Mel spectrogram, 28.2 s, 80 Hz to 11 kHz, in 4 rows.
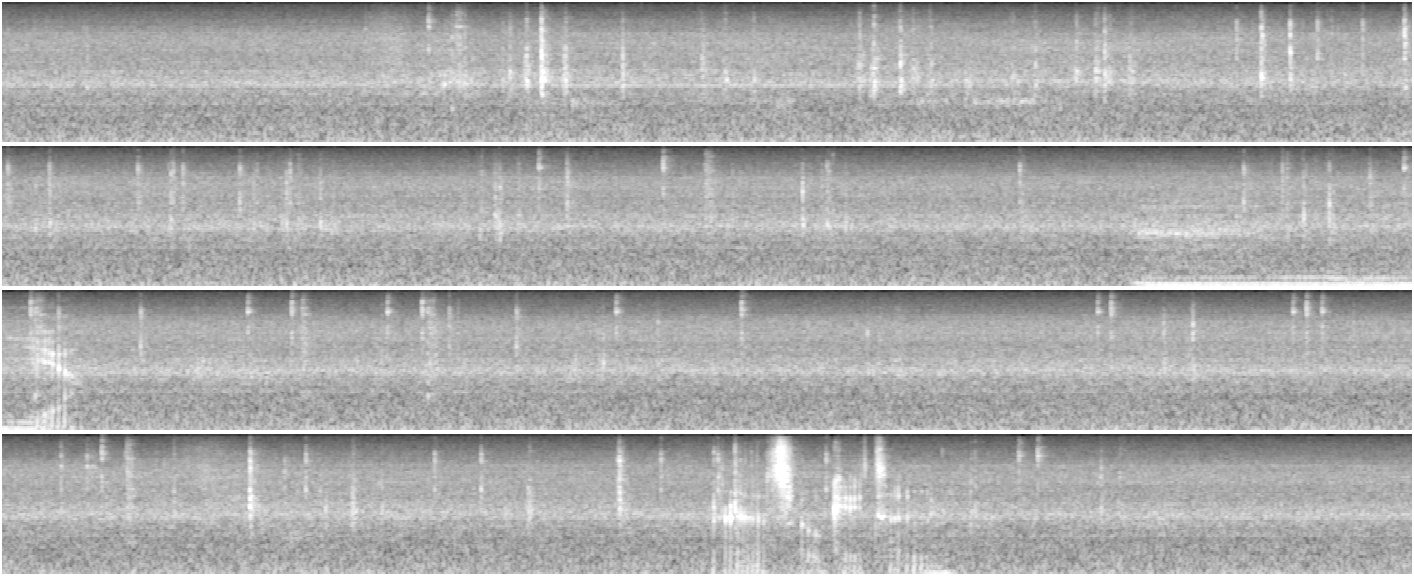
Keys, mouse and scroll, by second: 3.0 Right, 3.2 Right, 3.9 Right, 4.7 Left, 5.0 Left, 5.4 Left, 5.8 Right, 6.0 Right, 7.6-10.9 typing, 11.4 alt+r, 13.9 a, 15.4 b, 18.9 b, 18.9 g, 20.2 g, 22.3 z, 23.2 Right, 24.1 Right, 26.3 a, 27.0 g.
